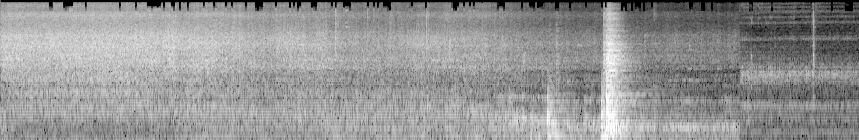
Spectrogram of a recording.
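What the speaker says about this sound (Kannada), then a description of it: "ಈಗ ನೋಡಿ ಸ್ವಲ್ಪ ನೀರು ಹಾಕ್ತಾ ಇದ್ದೀನಿ" Water poured into a hot pan of green chilli chicken sizzles and hisses steadily, softening over several seconds, with a brief louder splash near the end and no talking.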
